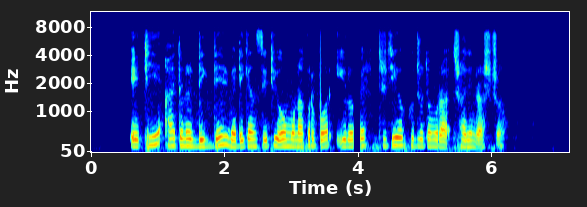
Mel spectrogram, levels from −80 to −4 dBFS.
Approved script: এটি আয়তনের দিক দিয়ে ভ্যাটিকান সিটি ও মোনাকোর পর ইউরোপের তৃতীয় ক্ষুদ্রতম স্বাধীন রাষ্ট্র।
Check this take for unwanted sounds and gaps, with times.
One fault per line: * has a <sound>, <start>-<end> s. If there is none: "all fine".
* has a dropout, 3.9-4.0 s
